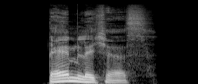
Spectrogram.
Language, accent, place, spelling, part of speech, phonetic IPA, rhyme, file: German, Germany, Berlin, dämliches, adjective, [ˈdɛːmlɪçəs], -ɛːmlɪçəs, De-dämliches.ogg
- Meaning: strong/mixed nominative/accusative neuter singular of dämlich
